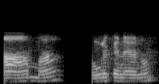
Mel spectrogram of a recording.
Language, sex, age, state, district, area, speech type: Tamil, male, 18-30, Tamil Nadu, Tirunelveli, rural, conversation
